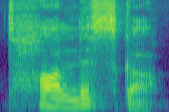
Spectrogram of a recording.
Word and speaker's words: Taliska: Wolf Ticket says, Ade, I love the channel, but Taliska is pronounced with the emphasis on the first syllable. Ah, Taliska.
